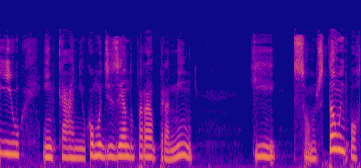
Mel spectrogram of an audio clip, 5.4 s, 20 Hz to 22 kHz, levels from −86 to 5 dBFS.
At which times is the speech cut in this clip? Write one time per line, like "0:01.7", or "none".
0:01.3
0:02.3
0:04.4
